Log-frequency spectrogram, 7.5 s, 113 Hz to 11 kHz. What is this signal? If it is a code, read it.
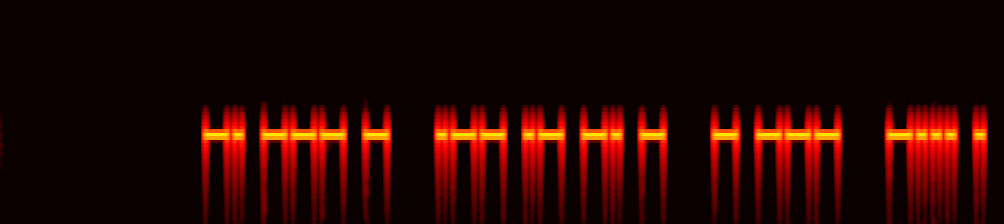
Morse code, heard as a keyed tone, about 22 wpm, 700 Hz. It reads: NOT WANT TO BE
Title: Speed-Racing - Sets of 4 Words 22wpm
